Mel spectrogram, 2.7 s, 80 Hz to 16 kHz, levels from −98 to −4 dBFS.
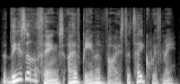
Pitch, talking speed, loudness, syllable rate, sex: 125 Hz, 290 wpm, -20 LUFS, 6.6 syllables/s, male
